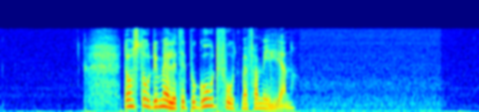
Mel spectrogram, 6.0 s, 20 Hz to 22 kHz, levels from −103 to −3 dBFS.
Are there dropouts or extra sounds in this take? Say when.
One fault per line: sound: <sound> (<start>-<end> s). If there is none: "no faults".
no faults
